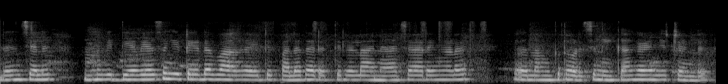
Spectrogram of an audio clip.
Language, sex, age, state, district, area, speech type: Malayalam, female, 18-30, Kerala, Malappuram, rural, spontaneous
